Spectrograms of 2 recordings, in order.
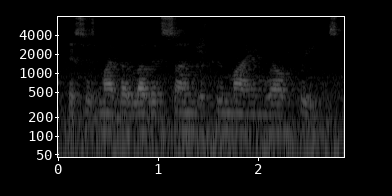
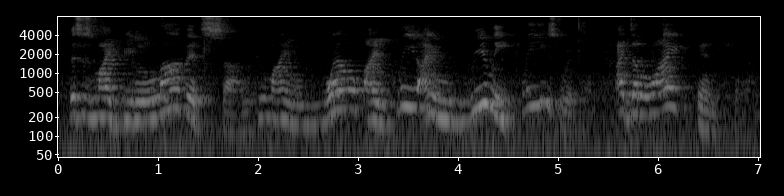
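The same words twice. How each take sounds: First: Put-on quiet, detached monotone as heard in childhood; flat, distant reading. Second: Higher, beaming with fatherly pride; delighted voice. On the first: Preacher recalls childhood reading of God's words, quiet and flat. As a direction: read it cold and far away, no joy. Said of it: "in the voice of my childhood again". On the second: Acted. God speaking over Jesus, full of pleased delight. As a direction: say it like a proud father glowing over his son. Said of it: "God is expressing pleasure".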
